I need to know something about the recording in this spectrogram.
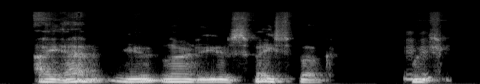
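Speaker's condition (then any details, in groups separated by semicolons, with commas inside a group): ALS; fatal progressive disease, diagnosed months ago, hiking a year ago, expected to worsen; voice changed since onset, now a different voice, no spontaneous crying fits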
